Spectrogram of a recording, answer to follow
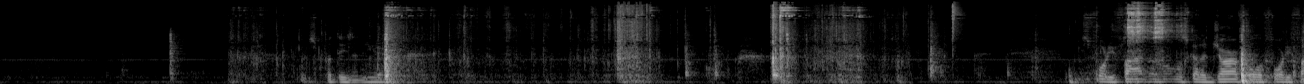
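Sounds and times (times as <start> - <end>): brass cases clinking into jar: 11.2 - 12.0.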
